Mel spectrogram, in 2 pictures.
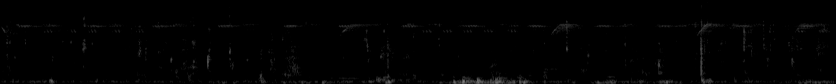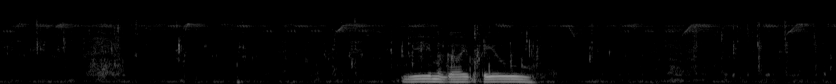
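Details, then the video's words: Free-roaming, untethered native pigs in a rural province near Claveria, Burias Island, squabbling while eating: quiet stretch with faint rustles and a steady high insect hum, then a loud, harmonic double squeal near the end. "Native Pig Namin sa Probinsya"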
